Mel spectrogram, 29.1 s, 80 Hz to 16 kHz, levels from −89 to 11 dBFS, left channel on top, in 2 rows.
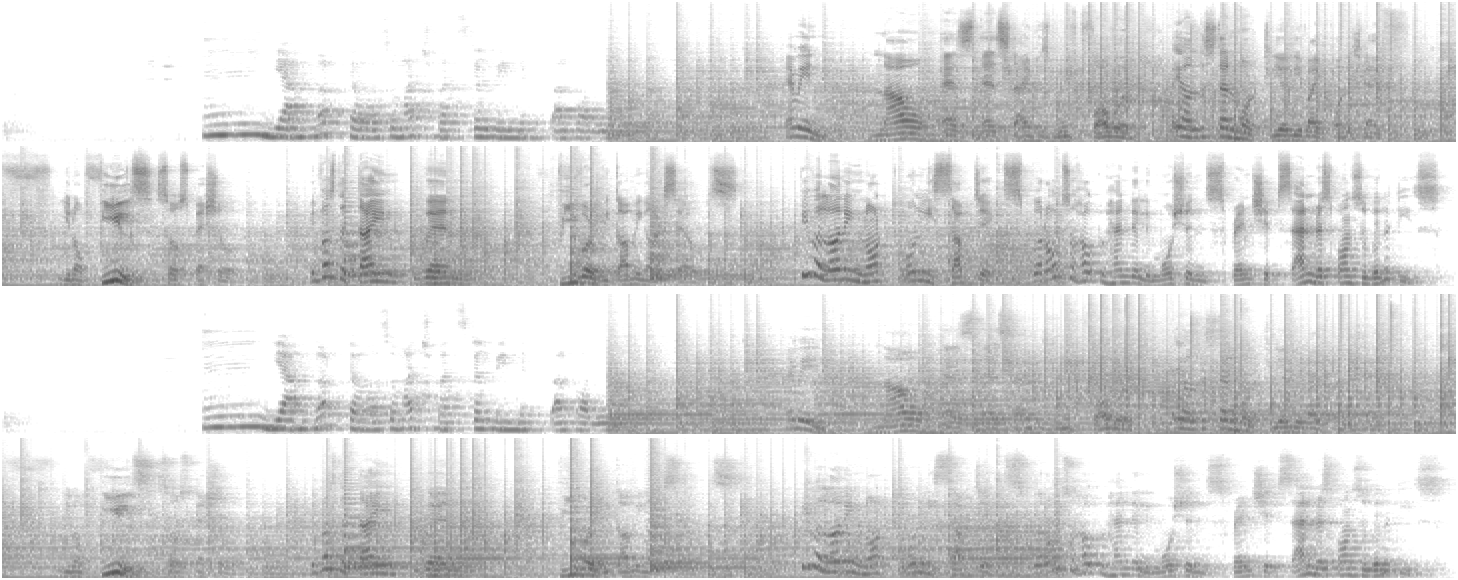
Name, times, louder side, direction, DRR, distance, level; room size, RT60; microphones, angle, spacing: voice 1, 2.0-6.1, equal, 45° right, 3 dB, 1.0 m, -44 dB
sound 1, 6.0-25.1, right 1 dB, 15° right, 0.7 m, -42 dB
voice 2, 7.8-8.3 8.7-14.1 14.6-16.9 17.6-19.3 19.8-21.9 22.5-28.9, left 4 dB, 55° left, 10 dB, 0.5 m, -38 dB
9.2 x 4.8 x 5.6 m, 1.0 s
head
